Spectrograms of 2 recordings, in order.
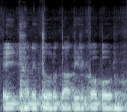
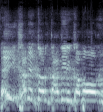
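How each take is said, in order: First: It is recited gently, like a tender poem. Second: It is declaimed loudly, like a fiery political speech. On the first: A normal reciter performs the poem beautifully. "তার আবৃত্তি মোটামুটি অনেক সুন্দর ছিল" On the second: A politician recites it like a campaign speech. "রাজনীতির মঞ্চে গরম বক্তব্য দিয়ে অভ্যাস, তা ওই নেতার আবৃত্তির ঢং ছিল এরকম"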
